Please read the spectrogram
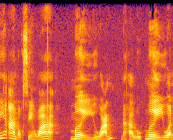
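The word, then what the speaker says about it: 美元: เป็น หยวน คำ นี้ อ่าน ออก เสียง ว่า เหมยหยวน นะ คะ ลูก ไม่ อยู่ เนี่ย ก็ จะ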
